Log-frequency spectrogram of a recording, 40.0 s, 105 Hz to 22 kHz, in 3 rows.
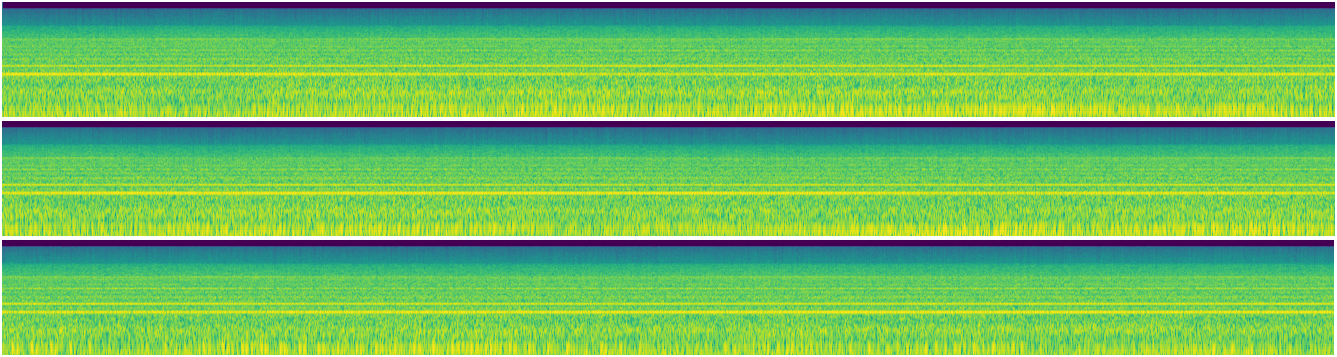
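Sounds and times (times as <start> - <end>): aircraft engine rumble with whine: 0.0 - 39.9.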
